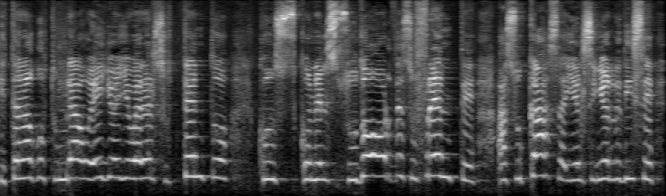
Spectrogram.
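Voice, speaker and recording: A woman's voice: extremely high pitch, steady tone, moderate pace. A woman pastor, preaching a sermon in an earnest way and repeating words for emphasis. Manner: acts out prayers in a pleading voice.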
